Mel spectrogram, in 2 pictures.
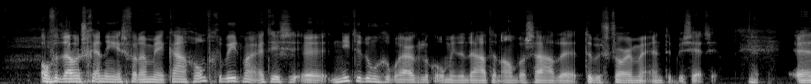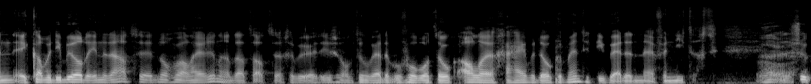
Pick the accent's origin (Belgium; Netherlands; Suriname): Netherlands; Dordrecht, South Holland; born there; Nou, daar ben ik geboren in Dordrecht.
